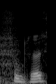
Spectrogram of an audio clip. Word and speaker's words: Sun Tzu: Donc, l'auteur est Sun Tzu, ou je ne sais pas si on prononce comme ça, Sun Tzu. – Oui, Sun Tzu, ça va très bien.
